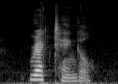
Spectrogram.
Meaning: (noun) Any quadrilateral having opposing sides parallel and four right angles
- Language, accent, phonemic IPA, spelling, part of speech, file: English, US, /ˈrɛktæŋɡl̩/, rectangle, noun / adjective, En-us-rectangle.ogg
